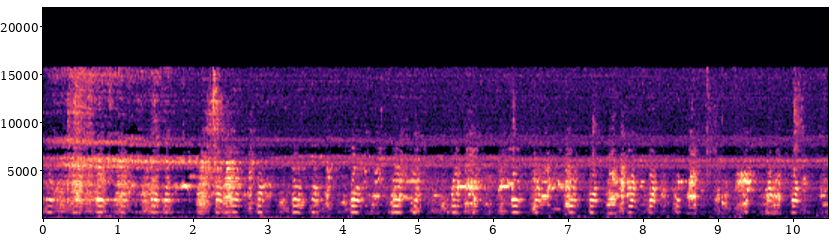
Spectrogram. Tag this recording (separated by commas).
goose honking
